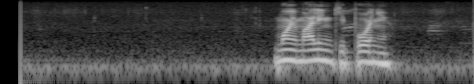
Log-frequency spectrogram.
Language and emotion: Russian, neutral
